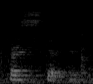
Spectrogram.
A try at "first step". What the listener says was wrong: Again, elision of what? No, of the T. Of the T. The T completely disappeared.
